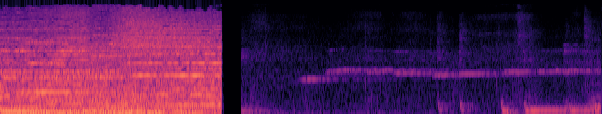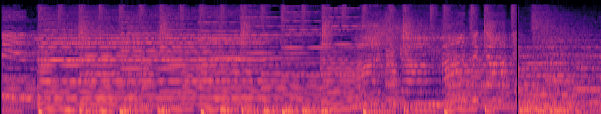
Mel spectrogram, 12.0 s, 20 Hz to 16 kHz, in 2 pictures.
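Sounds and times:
music: 0:00.0 - 0:12.0
faint thin whistling tone: 0:02.9 - 0:05.9.

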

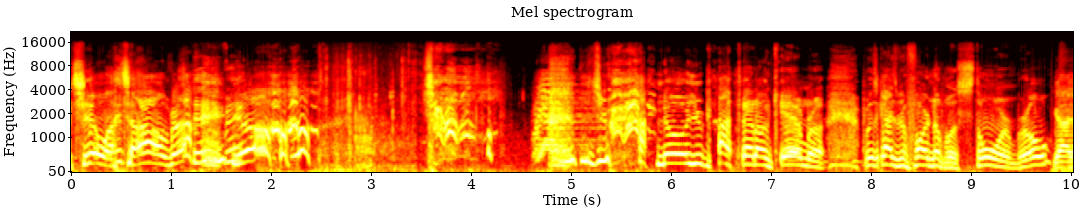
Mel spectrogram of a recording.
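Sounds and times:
people laughing: 0:01.0 - 0:02.6, 0:03.6 - 0:07.1.

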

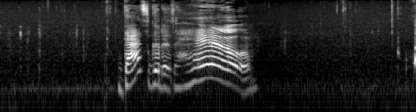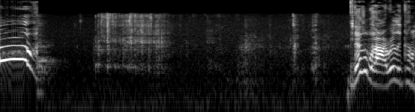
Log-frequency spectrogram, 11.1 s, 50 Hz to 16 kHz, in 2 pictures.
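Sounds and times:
quiet crunchy chewing: 0:00.0 - 0:01.6, 0:03.6 - 0:05.4, 0:06.7 - 0:10.0.

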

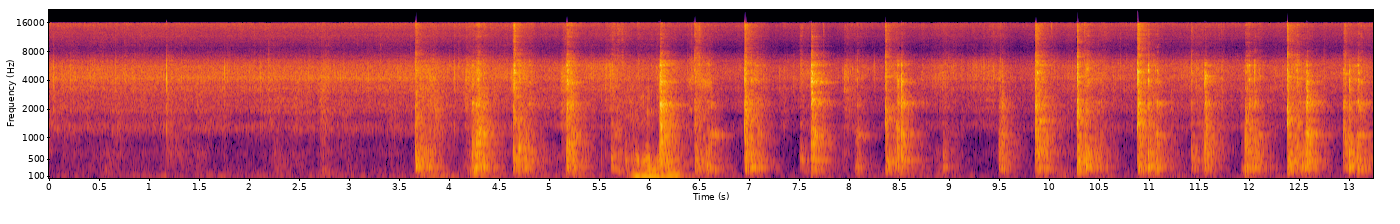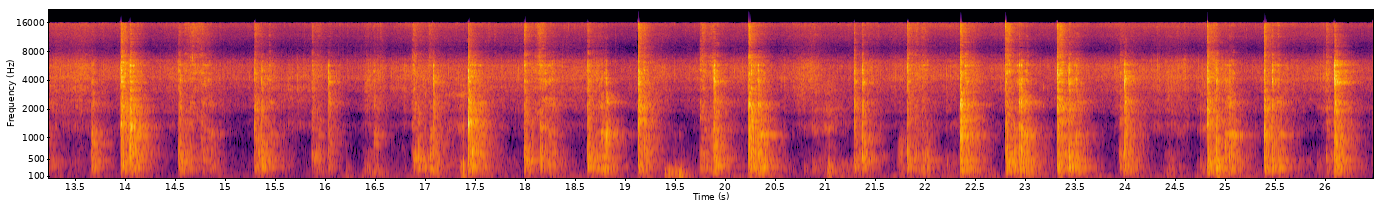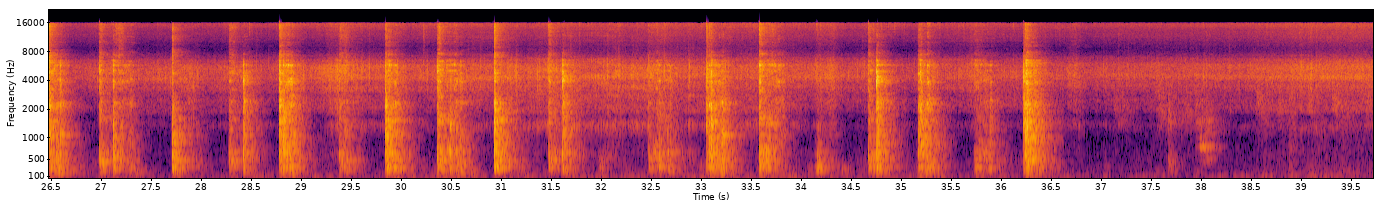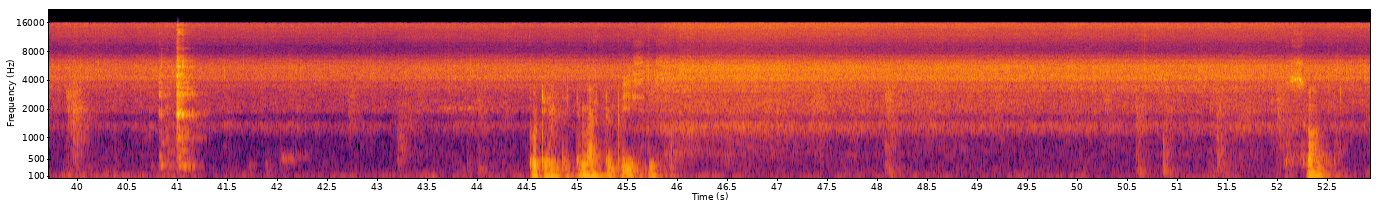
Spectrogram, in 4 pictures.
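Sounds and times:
oil sizzling in a pan: 0:00.0 - 0:52.9
spoon scraping a pan: 0:03.6 - 0:36.6, 0:40.8 - 0:41.4.

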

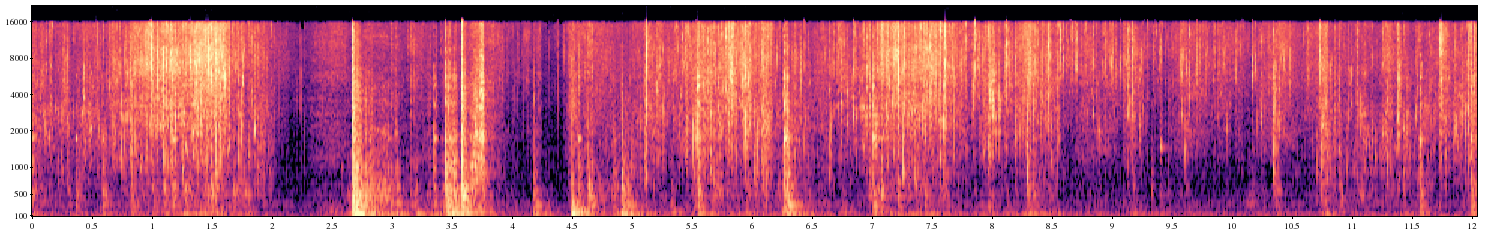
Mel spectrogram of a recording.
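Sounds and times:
hands sloshing in dishwater: 0:00.0 - 0:02.1, 0:04.0 - 0:12.0.

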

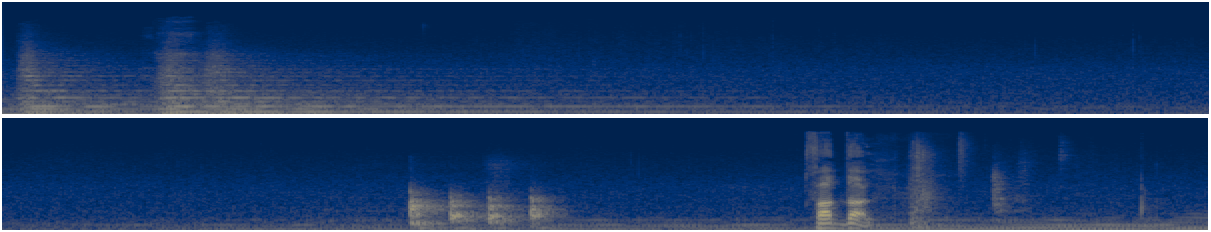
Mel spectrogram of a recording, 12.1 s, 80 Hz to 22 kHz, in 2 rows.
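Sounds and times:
knocks on a door: 0:08.0 - 0:08.9.

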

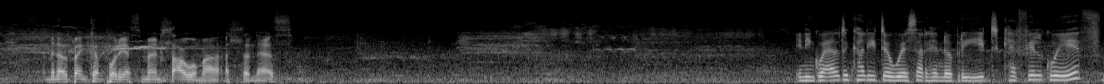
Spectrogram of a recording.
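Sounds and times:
horse whinnying: 0:00.0 - 0:01.9, 0:03.6 - 0:07.9.

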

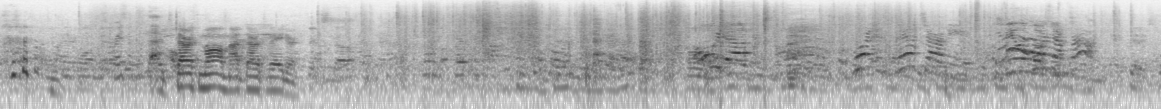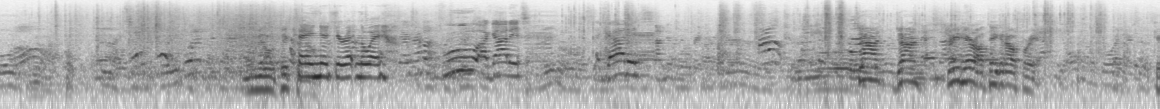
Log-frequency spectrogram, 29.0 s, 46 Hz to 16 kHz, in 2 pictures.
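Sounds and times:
other voices: 0:06.8 - 0:26.4
young child's high voice: 0:12.4 - 0:13.4, 0:24.0 - 0:25.3.

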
